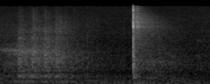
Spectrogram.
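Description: A single sharp click of a laptop key, pressed to advance the presentation slide, about a second and a half in, after a faint soft noise at the start.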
